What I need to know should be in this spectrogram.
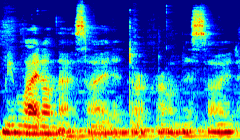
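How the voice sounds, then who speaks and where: Creaky-voiced woman artist musing aloud. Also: mid-range voice, little pitch movement, moderate pace, over music. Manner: musing, thinking aloud in trailing fragments. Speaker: artist streamer. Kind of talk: casual live drawing stream commentary.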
